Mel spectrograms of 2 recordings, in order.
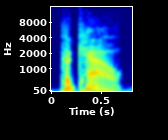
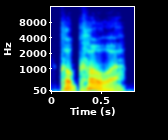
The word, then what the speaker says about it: cocoa: are not the same non-native speakers tend to pronounce these two parts differently like cacao or cocoa however in English these two parts are pronounced in the same way so the correct way to say it is Coco be careful you didn't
